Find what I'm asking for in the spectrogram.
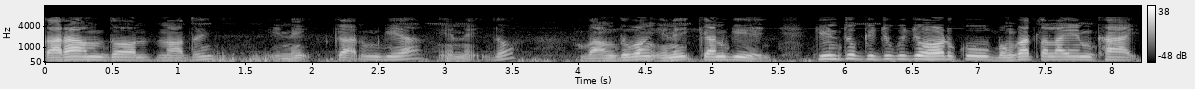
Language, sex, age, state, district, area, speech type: Santali, male, 60+, West Bengal, Dakshin Dinajpur, rural, spontaneous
